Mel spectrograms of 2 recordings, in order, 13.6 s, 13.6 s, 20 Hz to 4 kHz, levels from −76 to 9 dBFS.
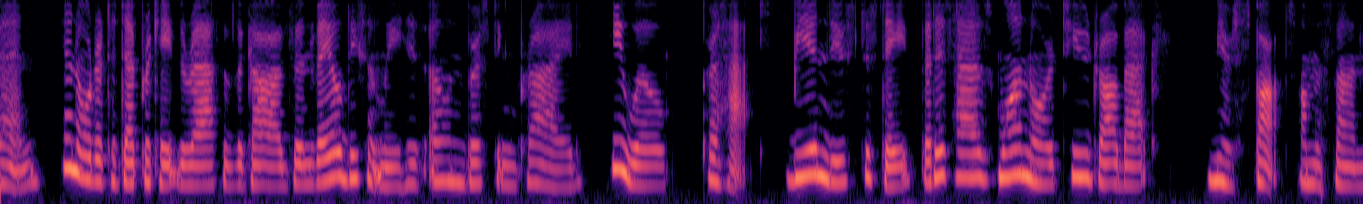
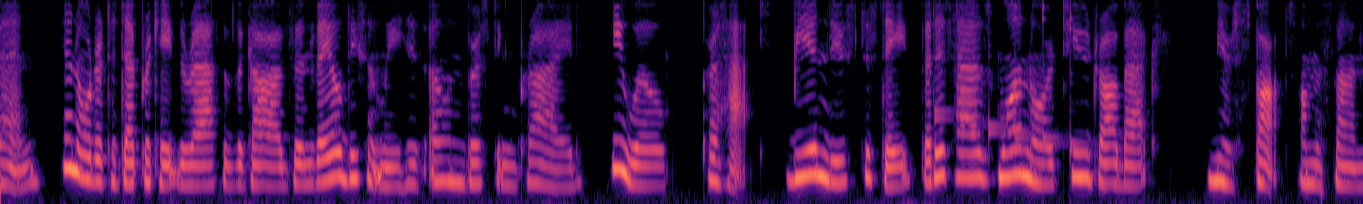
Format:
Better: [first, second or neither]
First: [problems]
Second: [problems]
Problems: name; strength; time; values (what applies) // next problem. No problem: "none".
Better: first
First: none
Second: background sound (Marimba, xylophone); 18 dB below the speech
